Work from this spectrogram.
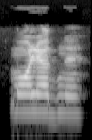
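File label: "мольӧдны" Komi, female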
